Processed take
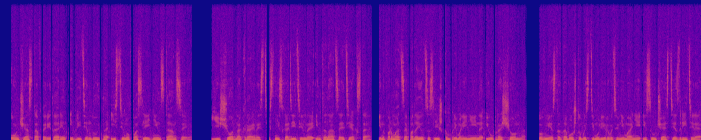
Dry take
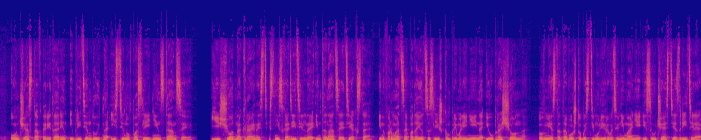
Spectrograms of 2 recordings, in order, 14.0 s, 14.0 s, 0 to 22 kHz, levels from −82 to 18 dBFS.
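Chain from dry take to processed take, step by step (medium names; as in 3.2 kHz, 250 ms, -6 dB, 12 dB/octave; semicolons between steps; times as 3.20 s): bit crusher 6-bit; trim -5 dB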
